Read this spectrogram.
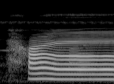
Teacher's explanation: ہا حروف مدہ ہے، الف سے پہلے زبر آ جائے، اور جیم بھی حروف مدہ ہے، واو ساکن سے پہلے والے حرف کے اوپر پیش آ جائے تو یہ بھی مدہ ہے۔ تو ہا کو تو کھینچنا ہے مد کی وجہ سے 5 سے 6 الف کے برابر، لیکن جیم کو کھینچنا ہے 1 الف کے برابر۔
